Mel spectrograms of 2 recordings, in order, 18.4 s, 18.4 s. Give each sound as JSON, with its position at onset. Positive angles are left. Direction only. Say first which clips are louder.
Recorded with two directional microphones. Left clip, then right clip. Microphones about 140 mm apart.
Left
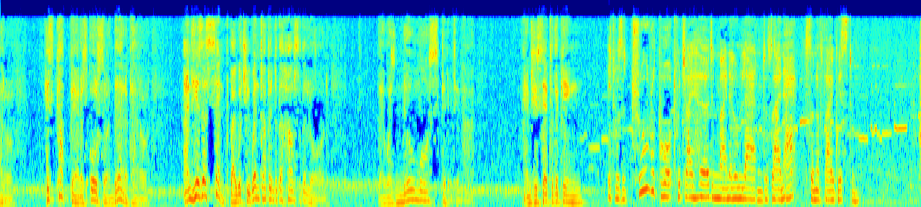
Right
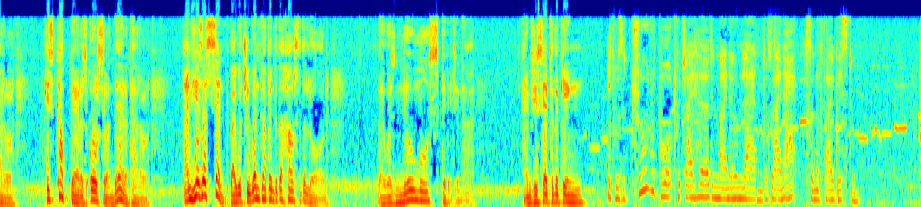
{"t": 0.9, "sound": "speech", "louder": "right 10 dB", "side_deg": 25}
{"t": 10.4, "sound": "speech", "louder": "right 8 dB", "side_deg": 25}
